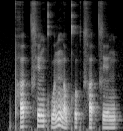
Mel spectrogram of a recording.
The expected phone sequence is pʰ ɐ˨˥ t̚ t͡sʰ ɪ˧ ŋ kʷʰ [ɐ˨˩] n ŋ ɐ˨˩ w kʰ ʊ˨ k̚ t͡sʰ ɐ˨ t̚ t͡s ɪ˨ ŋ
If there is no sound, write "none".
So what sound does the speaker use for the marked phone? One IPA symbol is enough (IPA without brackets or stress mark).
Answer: ɐ˨˥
